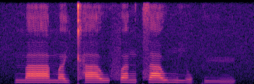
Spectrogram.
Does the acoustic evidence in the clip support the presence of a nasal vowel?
no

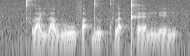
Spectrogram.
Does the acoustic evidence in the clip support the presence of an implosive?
no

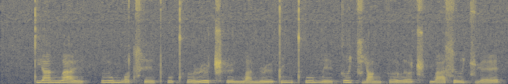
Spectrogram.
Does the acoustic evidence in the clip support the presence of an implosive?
no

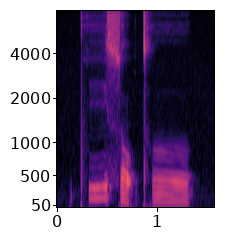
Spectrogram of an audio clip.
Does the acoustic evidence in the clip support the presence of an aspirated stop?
yes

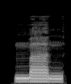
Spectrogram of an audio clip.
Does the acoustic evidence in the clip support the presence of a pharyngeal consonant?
no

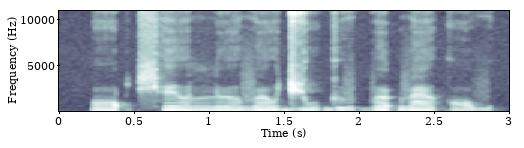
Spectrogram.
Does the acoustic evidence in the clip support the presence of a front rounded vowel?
yes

